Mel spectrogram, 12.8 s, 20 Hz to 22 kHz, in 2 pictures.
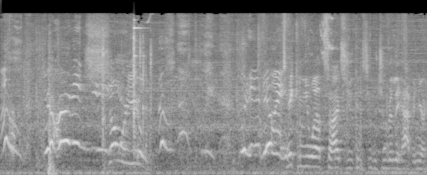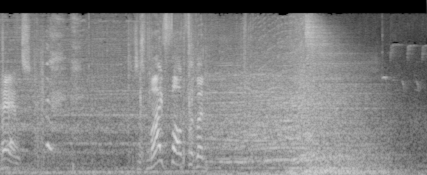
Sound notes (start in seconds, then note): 2.2 gasps; 9.9 dramatic music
